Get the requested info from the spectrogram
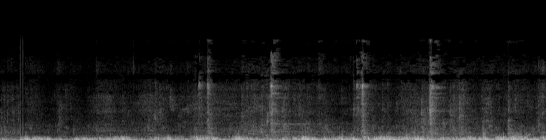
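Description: Wind buffeting the microphone: a gusty, uneven low rumble, with a few faint sharp clicks.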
